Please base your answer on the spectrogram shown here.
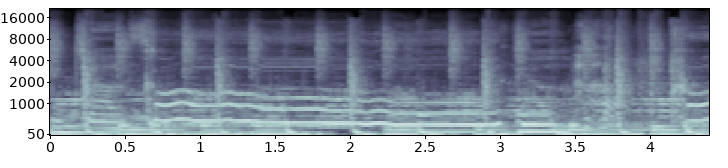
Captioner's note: Haha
